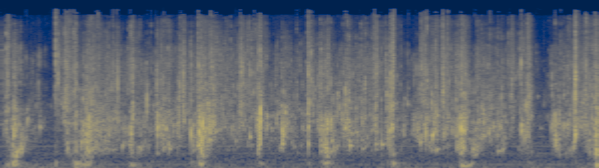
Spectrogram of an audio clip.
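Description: Footsteps of a person walking into a lake, wading deeper through the water, each step a splashy slosh in an uneven, steady rhythm over about six seconds, with no voices.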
